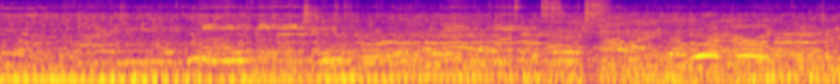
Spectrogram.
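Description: Busy street ambience: several people talking at once over a steady low rumble of traffic.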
